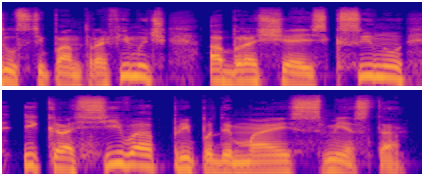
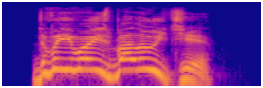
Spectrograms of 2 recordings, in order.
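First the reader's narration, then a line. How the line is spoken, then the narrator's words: Shouted. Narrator (Russian): прокричал Петр Степанович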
